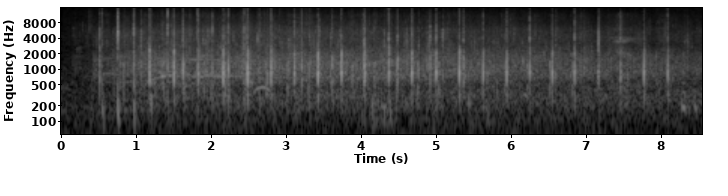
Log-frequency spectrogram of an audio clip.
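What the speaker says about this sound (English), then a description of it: "I would like to ask you to join me in giving a round of applause to" Commencement audience applauding graduates' families, with distinct claps in a steady, fairly sparse rhythm, moderately close, continuing throughout with no talking over it.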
